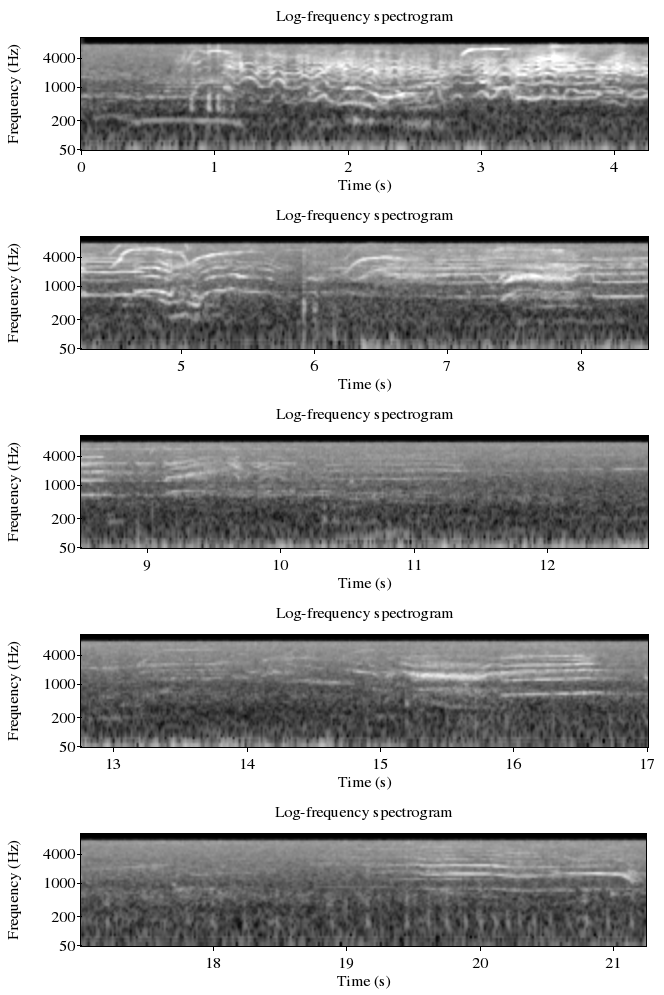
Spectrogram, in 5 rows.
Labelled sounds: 0.6	5.7	killer whale, Bigg's (transient), 0.80 to 7.9 kHz
6.3	9.5	killer whale, Bigg's (transient), 1.1 to 7.3 kHz
10.3	16.7	killer whale, Bigg's (transient), 0.90 to 7.2 kHz
17.1	18.1	killer whale, Bigg's (transient), 1.4 to 2.5 kHz
19.1	21.2	killer whale, Bigg's (transient), 0.99 to 6.0 kHz

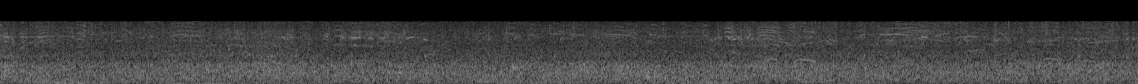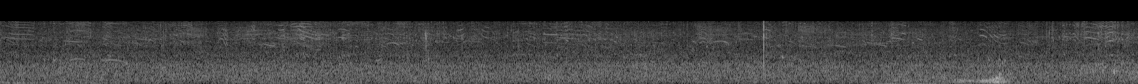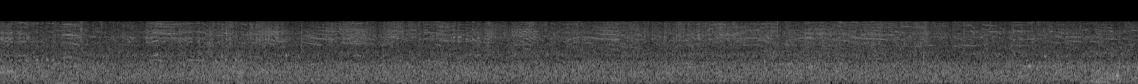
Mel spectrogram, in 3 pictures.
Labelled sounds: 0.0	0.5	Pacific white-sided dolphin, 3.4 to 3.8 kHz
1.7	2.0	Pacific white-sided dolphin, 3.7 to 6.2 kHz
6.1	6.3	Pacific white-sided dolphin, 3.8 to 5.2 kHz
7.9	9.4	Pacific white-sided dolphin, 1.0 to 5.5 kHz
11.4	12.7	Pacific white-sided dolphin, 0.94 to 7.6 kHz
13.9	15.1	Pacific white-sided dolphin, 2.1 to 7.9 kHz
16.8	17.3	Pacific white-sided dolphin, 3.7 to 4.2 kHz
19.8	20.3	Pacific white-sided dolphin, 2.6 to 4.5 kHz
21.2	21.5	Pacific white-sided dolphin, 3.2 to 4.1 kHz
23.3	23.6	Pacific white-sided dolphin, 3.8 to 4.0 kHz
24.2	24.7	Pacific white-sided dolphin, 3.0 to 4.8 kHz
25.8	26.4	Pacific white-sided dolphin, 2.5 to 5.0 kHz
28.6	29.1	Pacific white-sided dolphin, 3.0 to 5.9 kHz
30.8	31.7	Pacific white-sided dolphin, 3.1 to 5.3 kHz
32.9	33.1	Pacific white-sided dolphin, 3.0 to 3.5 kHz

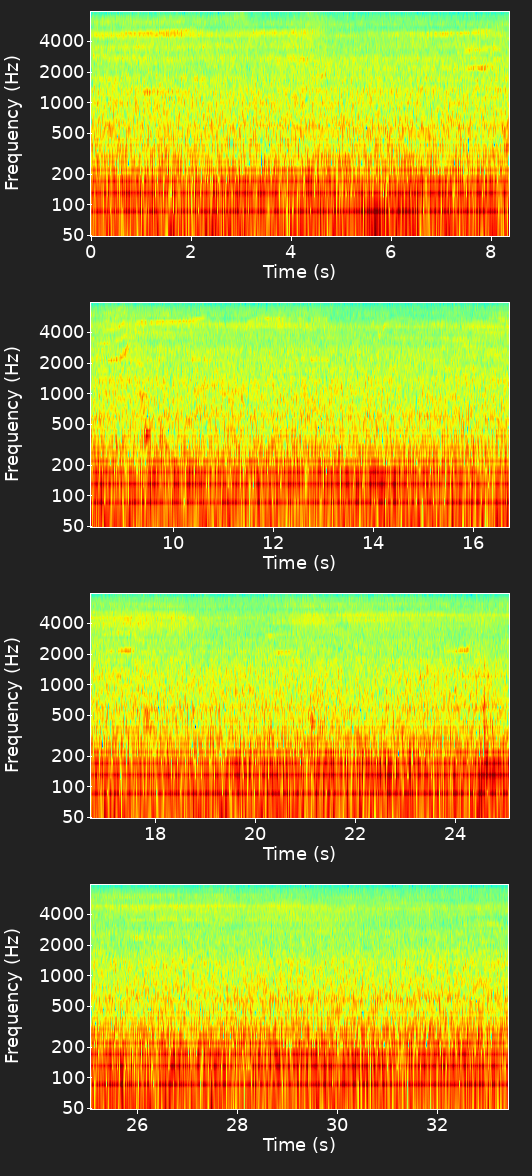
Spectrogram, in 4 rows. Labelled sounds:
1.0	2.1	killer whale, southern resident, 3.9 to 5.5 kHz
3.3	3.7	killer whale, southern resident, 4.0 to 5.9 kHz
7.2	8.2	killer whale, southern resident, 1.7 to 5.5 kHz
11.4	13.0	killer whale, southern resident, 4.2 to 6.2 kHz
16.2	17.9	killer whale, southern resident, 2.1 to 6.3 kHz

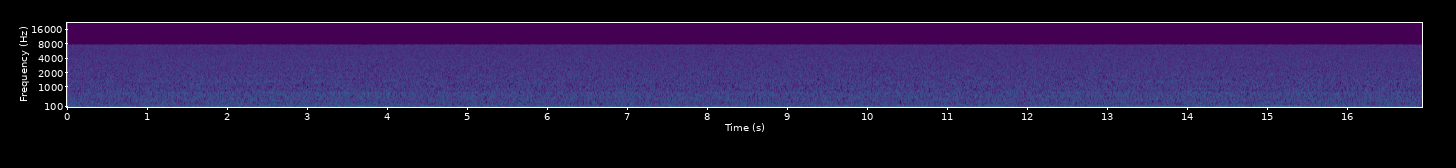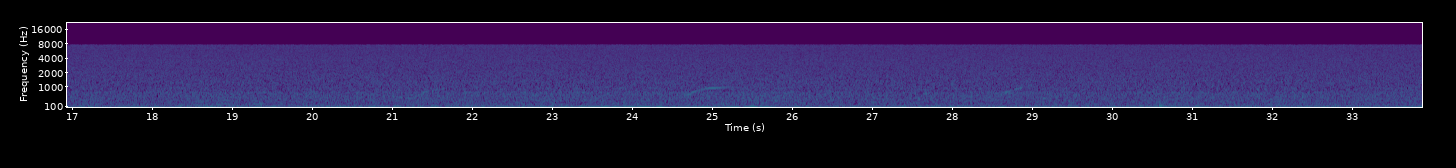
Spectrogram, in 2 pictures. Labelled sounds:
24.7	25.2	humpback whale, 0.80 to 0.99 kHz

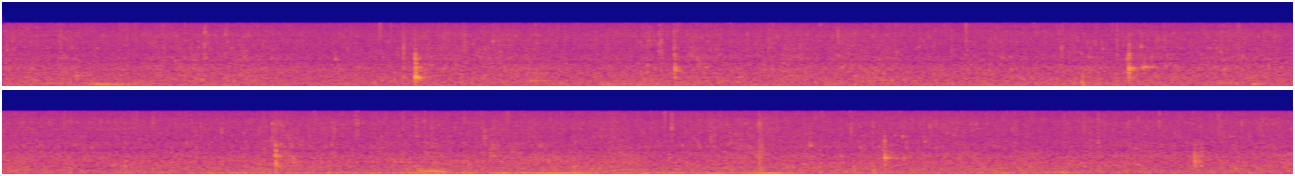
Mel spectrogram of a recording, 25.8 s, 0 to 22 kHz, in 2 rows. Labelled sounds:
11.2	11.6	humpback whale, 0.78 to 1.0 kHz

